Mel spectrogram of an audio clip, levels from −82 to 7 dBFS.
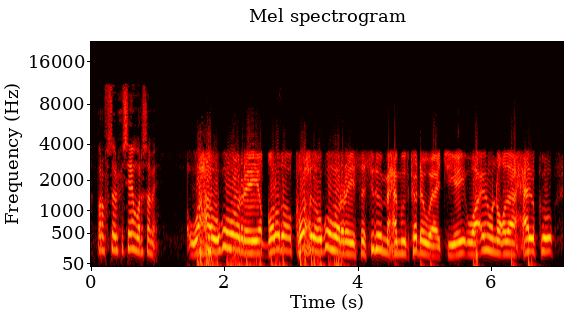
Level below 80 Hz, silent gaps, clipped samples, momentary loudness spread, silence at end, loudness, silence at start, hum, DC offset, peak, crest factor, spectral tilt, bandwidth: -48 dBFS; none; under 0.1%; 6 LU; 0.15 s; -26 LUFS; 0.1 s; none; under 0.1%; -10 dBFS; 16 dB; -5 dB/octave; 11.5 kHz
